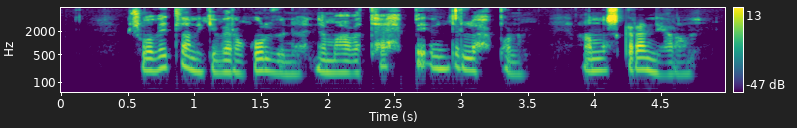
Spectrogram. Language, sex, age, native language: Icelandic, female, 30-39, Icelandic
